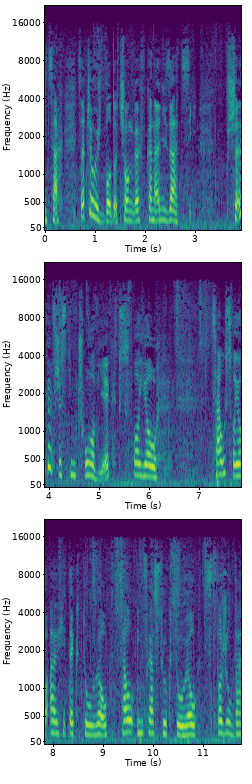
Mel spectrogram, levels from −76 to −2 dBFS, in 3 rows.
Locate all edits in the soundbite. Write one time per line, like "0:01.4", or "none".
0:01.1
0:05.4

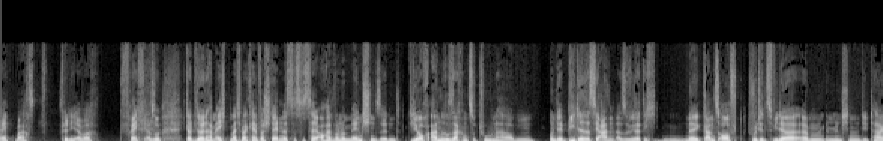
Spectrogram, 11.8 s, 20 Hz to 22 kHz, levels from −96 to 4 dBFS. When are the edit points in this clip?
0:05.4
0:07.2
0:09.9

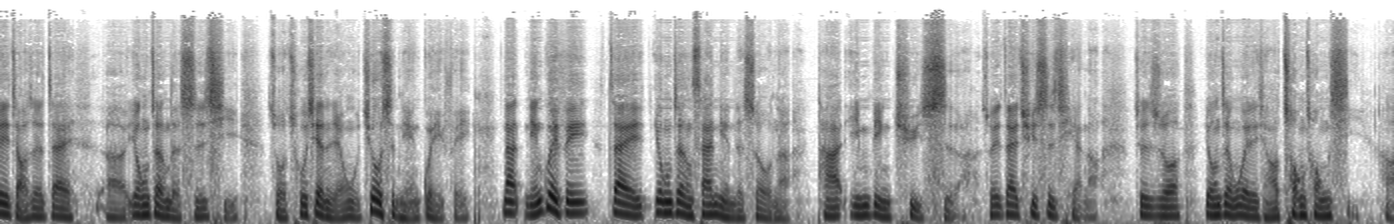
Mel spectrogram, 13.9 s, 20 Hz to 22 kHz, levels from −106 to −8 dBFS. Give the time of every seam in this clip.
none

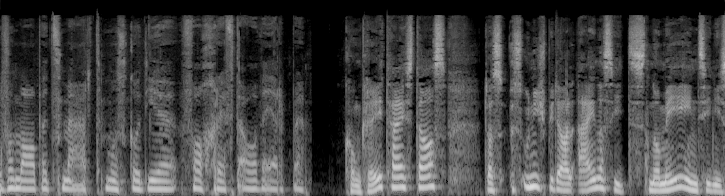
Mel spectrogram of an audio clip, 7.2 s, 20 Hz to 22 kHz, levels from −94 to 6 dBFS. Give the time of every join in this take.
none

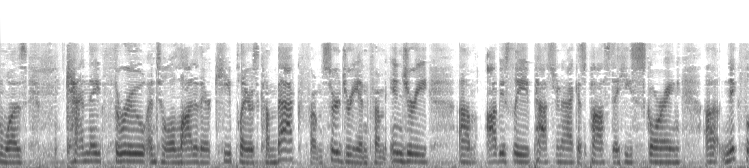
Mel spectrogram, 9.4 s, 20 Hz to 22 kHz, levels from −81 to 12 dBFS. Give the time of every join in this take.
0:01.3

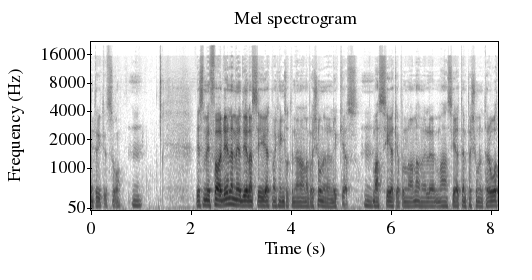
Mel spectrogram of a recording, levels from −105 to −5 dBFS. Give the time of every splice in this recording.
0:03.2
0:03.9
0:06.1

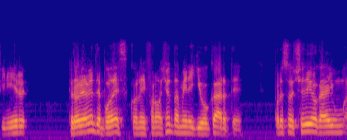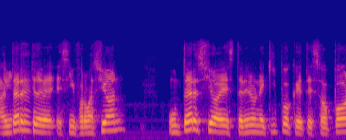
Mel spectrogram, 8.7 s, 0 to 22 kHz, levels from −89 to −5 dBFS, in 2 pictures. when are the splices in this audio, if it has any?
0:04.5

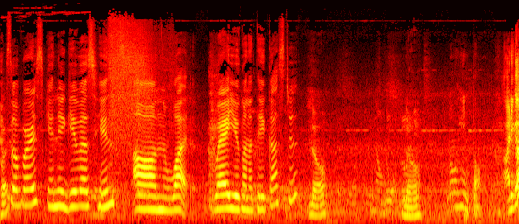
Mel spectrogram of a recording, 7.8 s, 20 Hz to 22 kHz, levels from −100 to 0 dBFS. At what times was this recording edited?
none

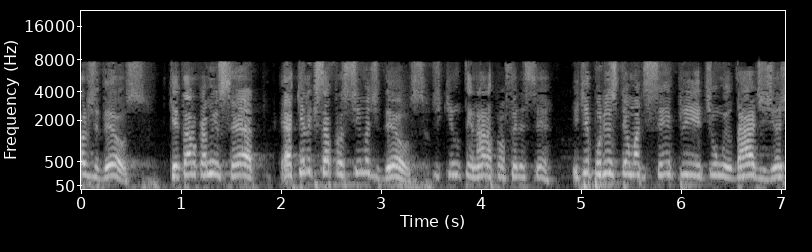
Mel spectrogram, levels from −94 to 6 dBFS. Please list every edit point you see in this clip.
0:01.9
0:03.5
0:04.8
0:05.6

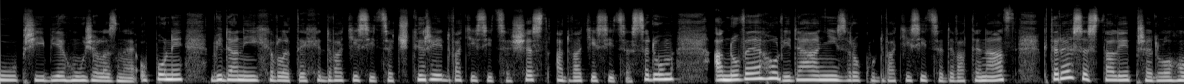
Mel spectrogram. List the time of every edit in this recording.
0:07.8

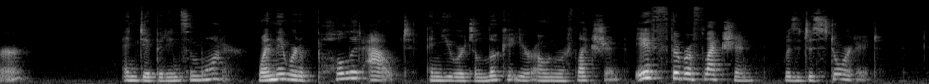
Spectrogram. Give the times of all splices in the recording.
0:02.5
0:04.2
0:06.3

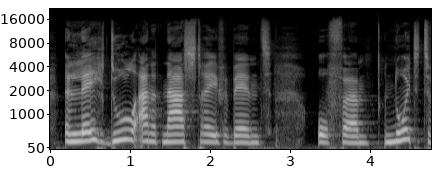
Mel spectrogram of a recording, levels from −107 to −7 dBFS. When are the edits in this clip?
none

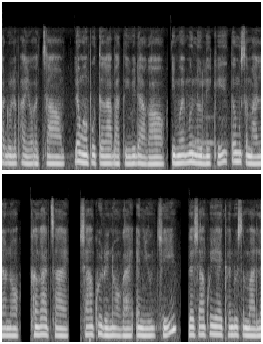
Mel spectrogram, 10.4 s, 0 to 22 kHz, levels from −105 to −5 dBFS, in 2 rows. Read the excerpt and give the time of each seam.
0:03.3

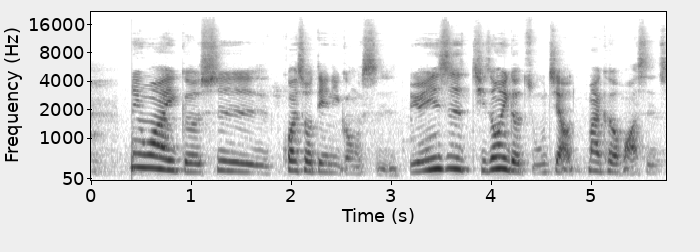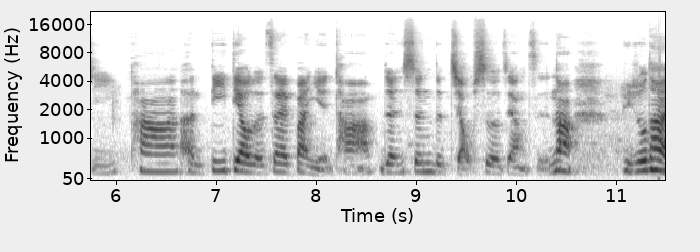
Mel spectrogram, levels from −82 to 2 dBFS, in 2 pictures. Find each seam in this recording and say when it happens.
0:03.1
0:06.0

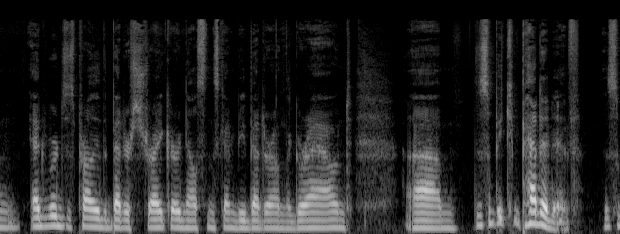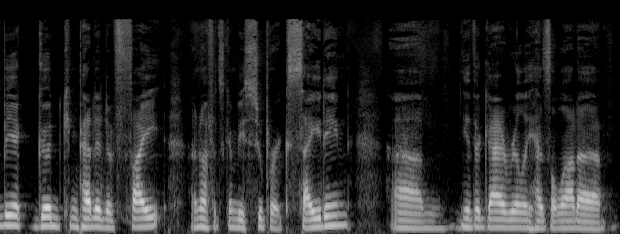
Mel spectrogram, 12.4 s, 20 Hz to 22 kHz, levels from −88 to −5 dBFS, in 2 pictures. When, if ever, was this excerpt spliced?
none

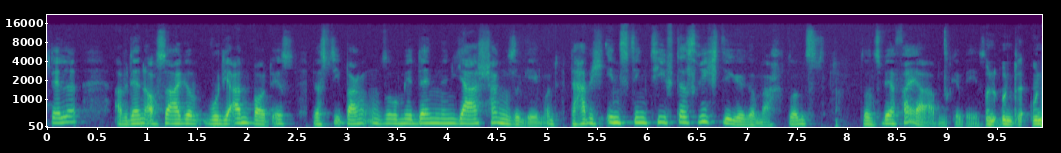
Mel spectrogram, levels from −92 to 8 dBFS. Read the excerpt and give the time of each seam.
0:02.6
0:05.2

